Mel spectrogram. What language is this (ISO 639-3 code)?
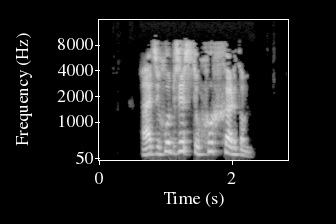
kbd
